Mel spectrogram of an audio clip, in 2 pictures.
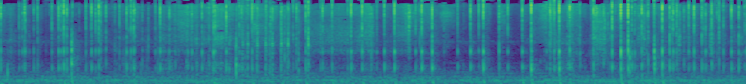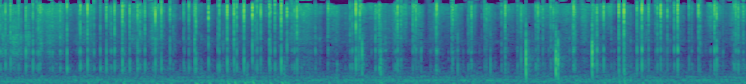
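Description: A Goosebumps paperback book with a glossy cover is tapped on its cover with the finger pads of both hands. The result is a steady, rapid stream of soft, dull, low-heavy taps that die away almost instantly.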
